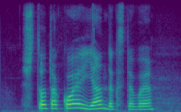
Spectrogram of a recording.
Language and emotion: Russian, neutral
